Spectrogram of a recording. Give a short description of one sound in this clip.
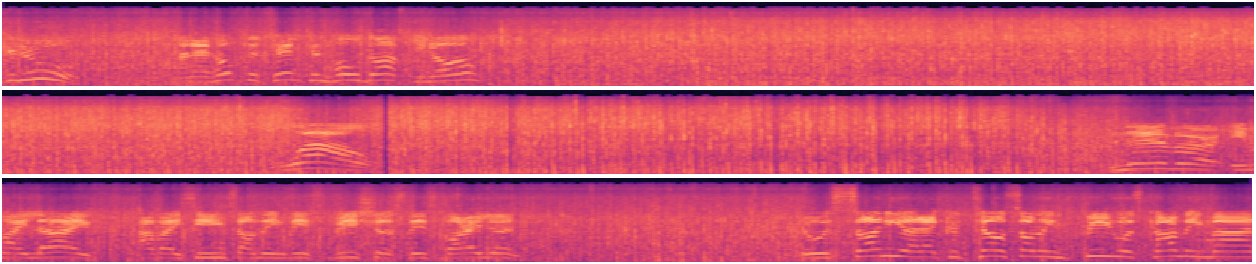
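A man talks calmly close to the microphone.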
